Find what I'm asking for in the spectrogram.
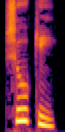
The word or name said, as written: ಷೋಕಿ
